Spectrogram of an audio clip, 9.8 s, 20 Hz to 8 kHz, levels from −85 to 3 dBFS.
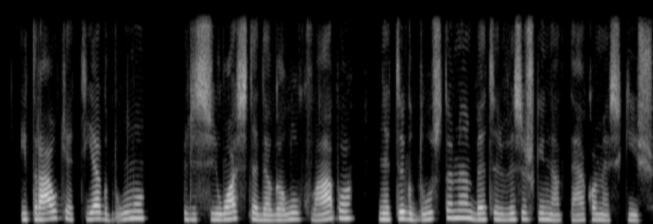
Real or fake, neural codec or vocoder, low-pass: real; none; 7.2 kHz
